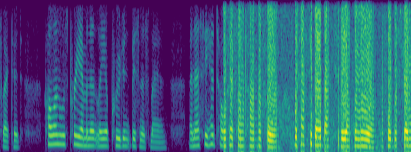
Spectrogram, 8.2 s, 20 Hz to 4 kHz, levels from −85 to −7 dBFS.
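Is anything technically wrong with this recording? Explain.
Yes. From 4.48 s to the end, at 8.23 s, the speech suffers a mu-law and A-law mix-up. The telephone audio was coded with A-law but decoded as mu-law. The two G.711 laws map codes to levels differently, so the levels get scrambled. Some samples come out too loud, others too soft. The quietest samples are lifted well above silence. The speech turns harsh and distorted, and pauses fill with noise. Before 4.48 s, the A-law telephone coding decodes correctly.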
